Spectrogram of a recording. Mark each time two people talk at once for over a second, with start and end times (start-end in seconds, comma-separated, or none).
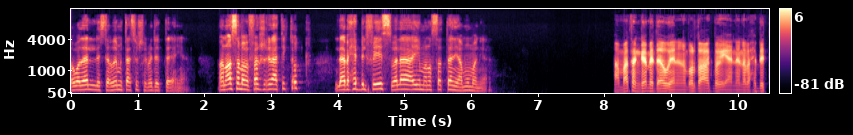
none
